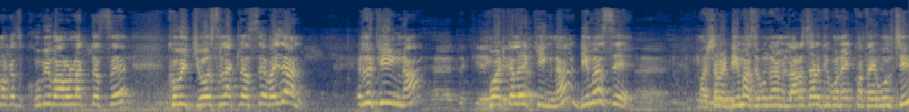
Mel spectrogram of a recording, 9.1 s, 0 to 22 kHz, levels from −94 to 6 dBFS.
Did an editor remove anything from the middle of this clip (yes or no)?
no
